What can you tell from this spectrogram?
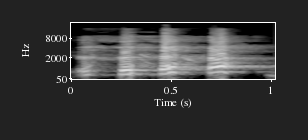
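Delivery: loud, high burst of laughter; sudden squealing laugh; real laugh. Real, not acted. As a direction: crack up out loud. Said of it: "And I died laughing".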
